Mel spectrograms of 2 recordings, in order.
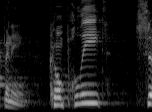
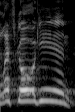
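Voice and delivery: high, eager imitation of a kid; retold eagerness; 6 semitones higher, 4 dB louder than usual. Son asking dad for another ride, imitated eagerness. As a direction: play a boy keen for more.

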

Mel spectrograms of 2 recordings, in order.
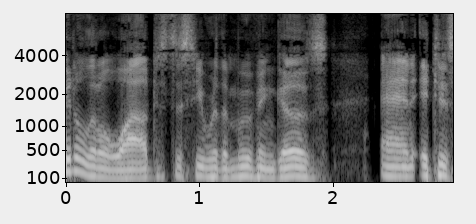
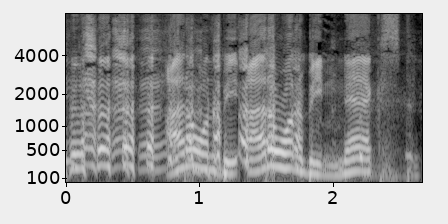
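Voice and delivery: higher, louder scared brother; hammed-up frightened refusal; mock panic; 10 semitones higher, 5 dB louder than usual. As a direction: play the brother too freaked to step outside. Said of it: "He's like".

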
